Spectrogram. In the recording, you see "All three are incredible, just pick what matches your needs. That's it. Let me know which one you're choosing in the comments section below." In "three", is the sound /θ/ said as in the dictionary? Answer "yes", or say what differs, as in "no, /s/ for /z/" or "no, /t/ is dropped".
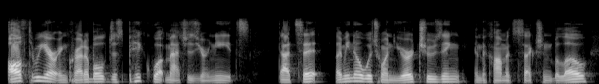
yes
